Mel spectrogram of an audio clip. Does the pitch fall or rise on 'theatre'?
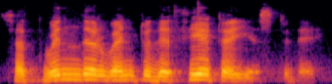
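fall. The pitch falls on the word theatre. It is a statement of where he went. "Said with a falling tone on theatre"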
